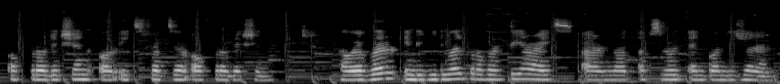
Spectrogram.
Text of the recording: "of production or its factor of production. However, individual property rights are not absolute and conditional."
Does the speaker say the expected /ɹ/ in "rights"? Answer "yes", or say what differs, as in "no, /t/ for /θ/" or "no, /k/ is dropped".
yes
